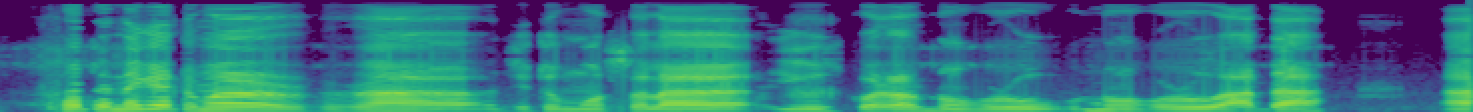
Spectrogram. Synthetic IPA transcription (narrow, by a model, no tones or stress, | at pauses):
satɛnɛkɔjtʊmaɹdʱãzitʊmɔsɔlajuzkɔɹanoɦoɹunɔɦoɹuada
